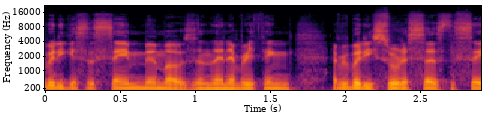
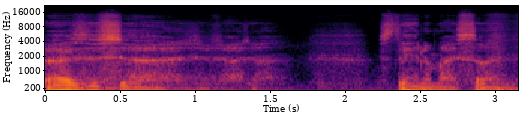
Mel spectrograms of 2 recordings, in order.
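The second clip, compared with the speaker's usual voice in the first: put-on very soft, hushed, elderly murmur; 2 semitones lower, 10 dB quieter than usual. Acting out Joe Biden like an old man at a nursing home. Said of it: "looking out a window at an old folks' home".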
